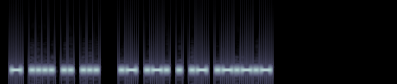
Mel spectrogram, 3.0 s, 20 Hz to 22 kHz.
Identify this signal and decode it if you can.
Morse code, heard as a keyed tone, about 53 wpm, 700 Hz. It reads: THIS AREA.
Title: Sentences from Top 1000 Words - Review Part 2 - 50wpm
